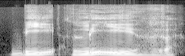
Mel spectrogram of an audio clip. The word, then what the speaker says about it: believe: Belief o beliefs es un sustantivo, cuando el verbo es believe. Al final hay una V vibrante, que en español es complicado porque casi ni existe.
